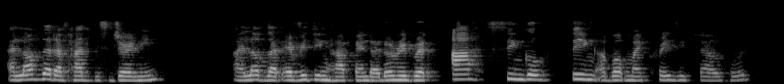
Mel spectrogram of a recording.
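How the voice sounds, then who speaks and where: A woman's voice: mid-range voice, lo-fi sound. A woman guest in a casual podcast interview, talking animatedly and laughing easily.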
